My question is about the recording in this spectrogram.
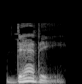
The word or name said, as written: daddy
